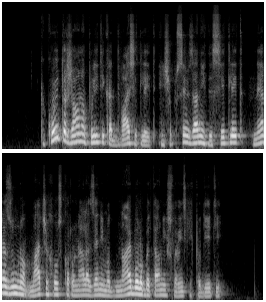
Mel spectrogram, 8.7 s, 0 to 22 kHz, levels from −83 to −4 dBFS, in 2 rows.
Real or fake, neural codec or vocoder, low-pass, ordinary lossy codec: real; none; 19.8 kHz; Opus, 16 kbps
